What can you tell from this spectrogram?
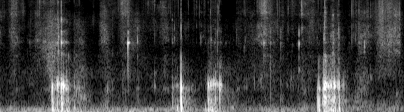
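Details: Female shepherd mix Moose chomping a bone. Four distinct crunchy bites ring out over a few seconds, separated by brief pauses of quiet gnawing.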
